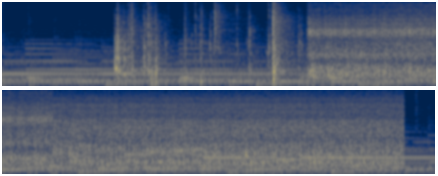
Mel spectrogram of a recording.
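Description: A few sharp knocks, then a Cuisinart Pro Classic food processor motor running steadily from about two seconds in, blades pureeing strawberries; its sound shifts about a second and a half after it starts as the berries break down. Background music plays underneath.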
